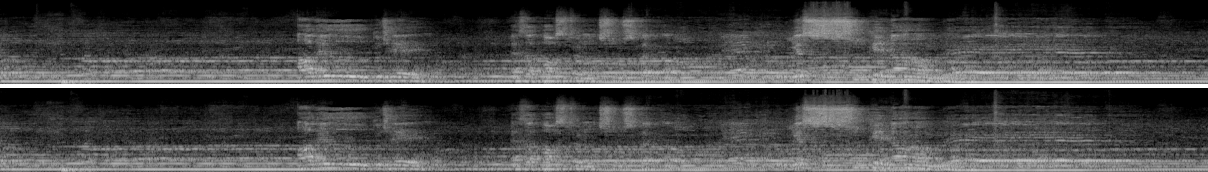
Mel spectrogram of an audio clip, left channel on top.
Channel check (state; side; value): normal; both; correlation 0.87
